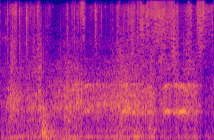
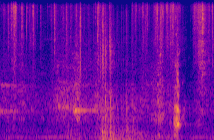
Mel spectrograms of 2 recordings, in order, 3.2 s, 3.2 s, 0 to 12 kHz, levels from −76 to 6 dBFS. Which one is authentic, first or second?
second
